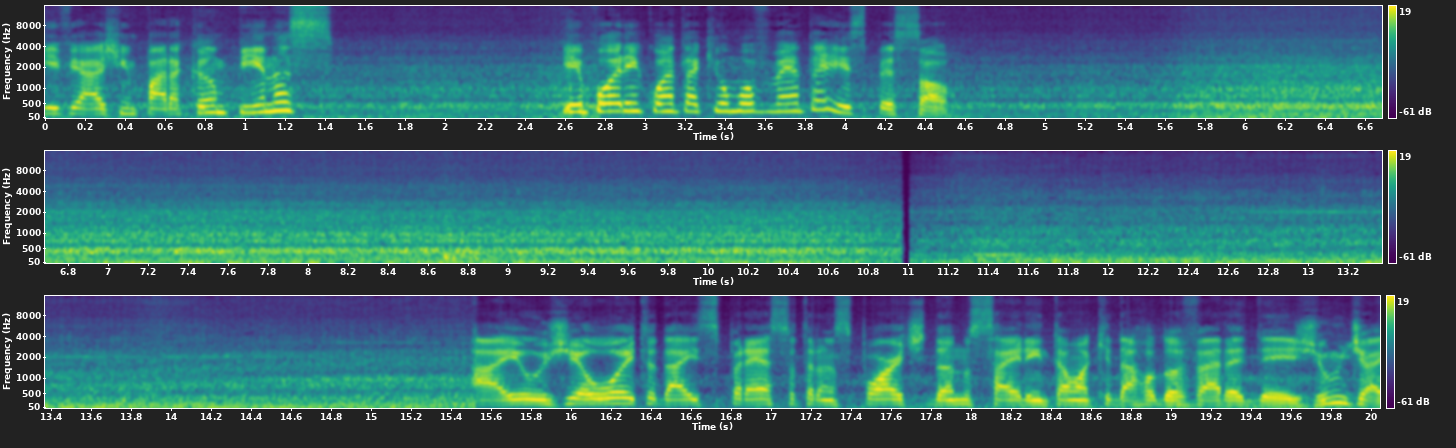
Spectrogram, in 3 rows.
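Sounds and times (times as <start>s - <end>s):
diesel engine idling: 0.0s - 20.0s.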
